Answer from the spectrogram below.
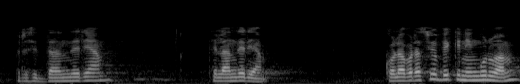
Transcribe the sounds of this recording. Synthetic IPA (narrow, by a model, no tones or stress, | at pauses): pɾesɾa | θeland̪eɾea | ko̞laβo̞ɾasiobekiniŋɡuɾuam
